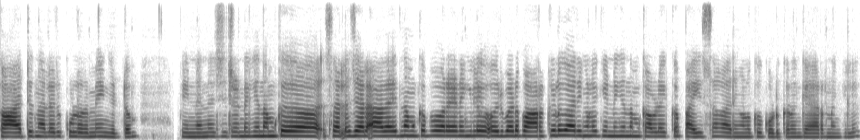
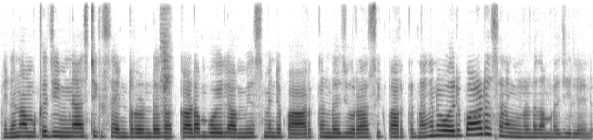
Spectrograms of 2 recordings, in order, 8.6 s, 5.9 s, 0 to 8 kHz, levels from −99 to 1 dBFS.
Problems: none marked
